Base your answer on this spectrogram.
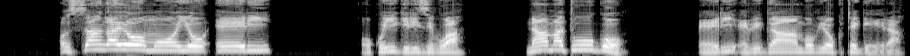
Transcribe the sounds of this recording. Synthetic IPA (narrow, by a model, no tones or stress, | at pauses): osaːŋɡajo̞ːmwo̞ːjo̞e̞ɾi | o̞kujiɡiɾiziβwa | naːmatuːɡo̞ | e̞ɾie̞βiɡaːmbo̞βjo̞ːku̥te̞ɡe̞̰ːɾa̰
